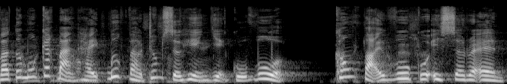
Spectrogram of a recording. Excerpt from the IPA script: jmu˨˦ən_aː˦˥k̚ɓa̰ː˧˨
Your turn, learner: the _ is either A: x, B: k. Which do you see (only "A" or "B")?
B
